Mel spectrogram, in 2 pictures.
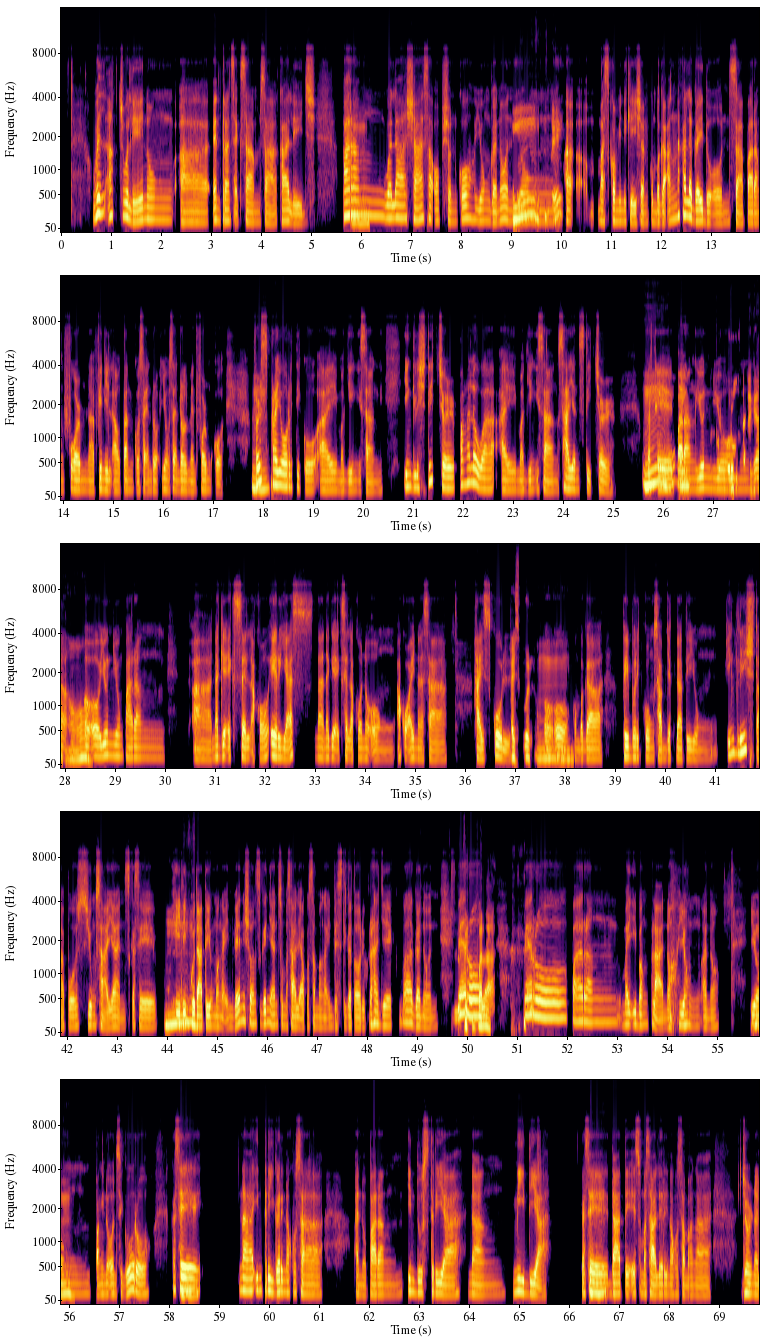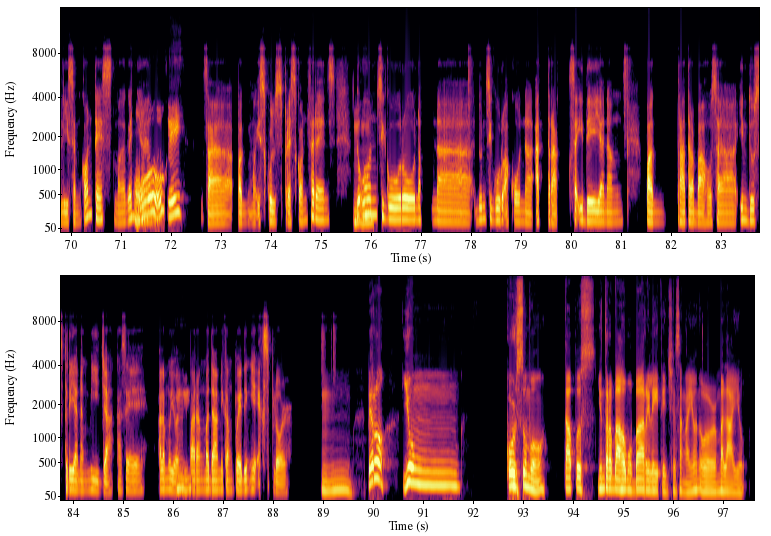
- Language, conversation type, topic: Filipino, podcast, Ano ang ginampanang papel ng pamilya mo sa edukasyon mo?
- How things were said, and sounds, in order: gasp; drawn out: "parang"; drawn out: "Yung"; drawn out: "Mm"; gasp; in English: "first priority"; gasp; drawn out: "Mm"; gasp; drawn out: "areas"; gasp; laughing while speaking: "Mm"; in English: "inventions"; chuckle; in English: "investigatory project"; laughing while speaking: "plano yung ano"; gasp; gasp; gasp; in English: "journalism contest"; in English: "school's press conference"; gasp; tapping; gasp; gasp; drawn out: "yung"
